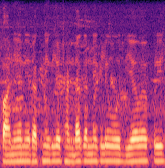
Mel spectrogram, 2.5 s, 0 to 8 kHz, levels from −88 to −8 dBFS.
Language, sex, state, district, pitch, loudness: Hindi, male, Chhattisgarh, Raipur, 130 Hz, -17 LUFS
